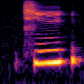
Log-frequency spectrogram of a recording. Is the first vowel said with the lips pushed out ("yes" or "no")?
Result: no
